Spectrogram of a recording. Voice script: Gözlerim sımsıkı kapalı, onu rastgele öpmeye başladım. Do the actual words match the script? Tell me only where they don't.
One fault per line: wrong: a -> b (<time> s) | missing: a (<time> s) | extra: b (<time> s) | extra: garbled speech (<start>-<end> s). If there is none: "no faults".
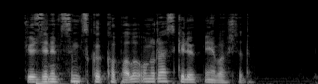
no faults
